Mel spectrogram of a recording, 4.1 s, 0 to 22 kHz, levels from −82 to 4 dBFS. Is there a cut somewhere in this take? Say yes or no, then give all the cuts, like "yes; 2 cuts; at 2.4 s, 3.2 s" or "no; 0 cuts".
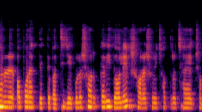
no; 0 cuts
